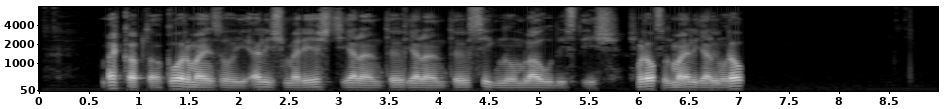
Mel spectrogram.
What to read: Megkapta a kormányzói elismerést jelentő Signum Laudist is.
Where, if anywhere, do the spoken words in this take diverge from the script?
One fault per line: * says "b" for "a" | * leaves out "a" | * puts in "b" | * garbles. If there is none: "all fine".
* puts in "jelentő"
* garbles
